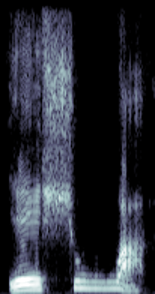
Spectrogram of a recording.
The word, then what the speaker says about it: Yeshua: pernah bisa saudara Yin W Ayin bacanya yesua jadi betul nama Yesus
